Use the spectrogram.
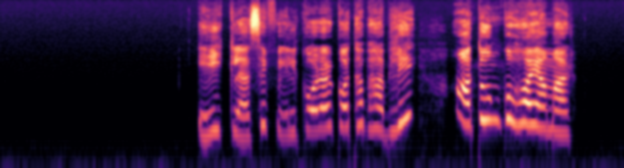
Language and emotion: Bengali, fearful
